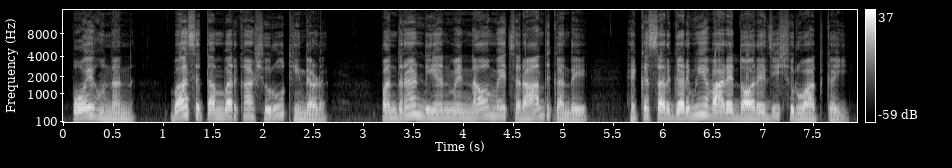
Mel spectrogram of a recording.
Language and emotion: Sindhi, neutral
